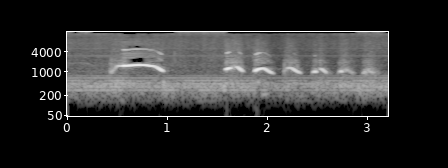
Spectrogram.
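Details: African fish eagle calling in the distance at a dam on a morning safari drive: one long, ringing whistle, then six quick yelping notes that fade and drop slightly, over a steady low engine hum.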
